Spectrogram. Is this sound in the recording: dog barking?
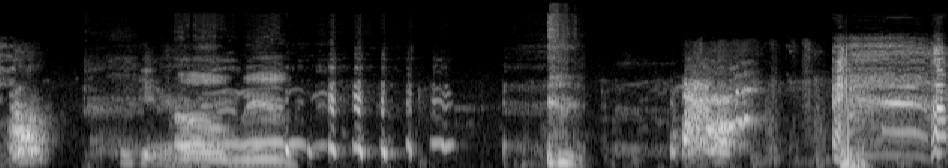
yes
